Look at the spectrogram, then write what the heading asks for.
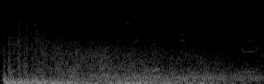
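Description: Heavy warship artillery fire in a naval battle video game, a dense continuous roar of booming salvos that fades slightly toward the end, loud and close with no clear talk over it.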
